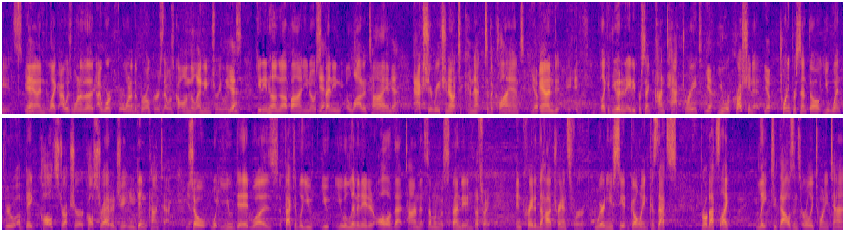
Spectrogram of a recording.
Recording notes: Are on site at LeadsCon 2023. Interviewed 8 attendees from the show floor.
